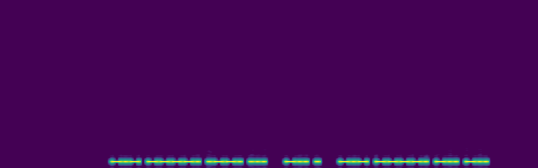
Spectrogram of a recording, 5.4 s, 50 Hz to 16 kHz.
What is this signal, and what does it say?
Morse code, heard as a keyed tone, about 40 wpm, 700 Hz. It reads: K9PS DE K9DD
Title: USA Callsign DE Callsign - 4 Characters - 40wpm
